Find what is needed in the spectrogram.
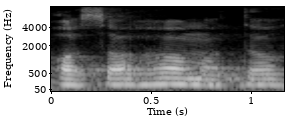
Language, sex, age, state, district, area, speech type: Odia, male, 18-30, Odisha, Subarnapur, urban, read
